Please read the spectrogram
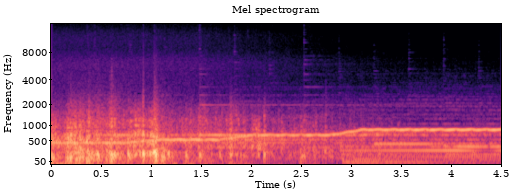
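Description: A thunder sound effect, a crack and rumble in the first two seconds, over ambient music with a held tone that rises in pitch twice.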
